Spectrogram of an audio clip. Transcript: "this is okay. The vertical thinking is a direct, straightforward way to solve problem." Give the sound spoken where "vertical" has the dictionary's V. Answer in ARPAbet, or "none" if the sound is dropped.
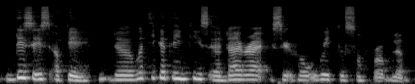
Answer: W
